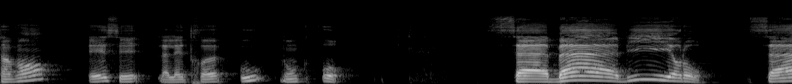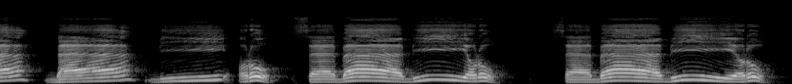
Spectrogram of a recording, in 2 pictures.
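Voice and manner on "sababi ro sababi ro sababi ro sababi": very slow "Sababi" with the final i held for two beats; two-beat vowel. Shown as a demonstration. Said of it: "deux temps".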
